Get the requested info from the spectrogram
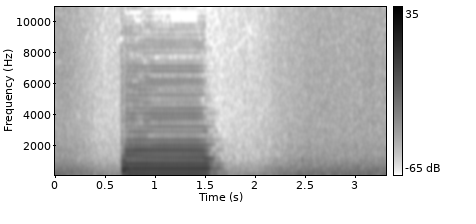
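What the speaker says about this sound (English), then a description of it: "Next up's the E." One held tenor saxophone E note, bright and steady for about a second, played with the octave key, stopping cleanly and leaving low background hiss.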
